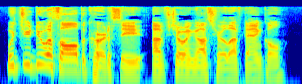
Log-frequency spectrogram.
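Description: A man's voice: medium pitch, huge pitch swings, fast talker, a bit bright, no room sound, clean studio sound, pitched above the performer's own voice. A man voicing a stern, pompous middle-aged banker who speaks formally and with emphasis.

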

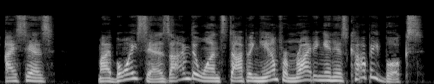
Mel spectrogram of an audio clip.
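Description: A man's voice: a little high, big pitch swings, moderate pace, fairly bright tone, breathy edge, dry recording, studio quality, pitched above the performer's own voice, heavily acted. A man voicing a doting, plaintive middle-aged working-class mother in folksy, ungrammatical speech for an audiobook. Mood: earnest, chatty. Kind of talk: audiobook character voice.

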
